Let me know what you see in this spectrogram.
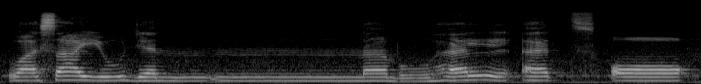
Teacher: اور قا کو دو حرکت کا ٹائم دیں گے اور ہم وقف کر لیں گے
